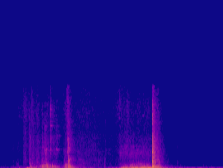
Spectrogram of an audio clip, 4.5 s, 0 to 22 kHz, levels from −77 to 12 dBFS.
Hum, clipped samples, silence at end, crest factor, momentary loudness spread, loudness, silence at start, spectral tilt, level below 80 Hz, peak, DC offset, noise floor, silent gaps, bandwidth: none; under 0.1%; 0.2 s; 26 dB; 19 LU; -32 LUFS; 0.4 s; -5.5 dB/octave; -38 dBFS; -8 dBFS; under 0.1%; -55 dBFS; none; 11.5 kHz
